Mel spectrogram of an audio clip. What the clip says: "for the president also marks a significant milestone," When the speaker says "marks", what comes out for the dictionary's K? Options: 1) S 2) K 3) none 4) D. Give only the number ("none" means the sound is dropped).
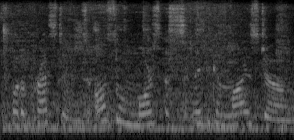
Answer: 3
